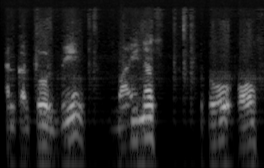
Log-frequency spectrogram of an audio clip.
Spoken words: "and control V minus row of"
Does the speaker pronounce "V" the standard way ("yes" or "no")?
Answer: no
